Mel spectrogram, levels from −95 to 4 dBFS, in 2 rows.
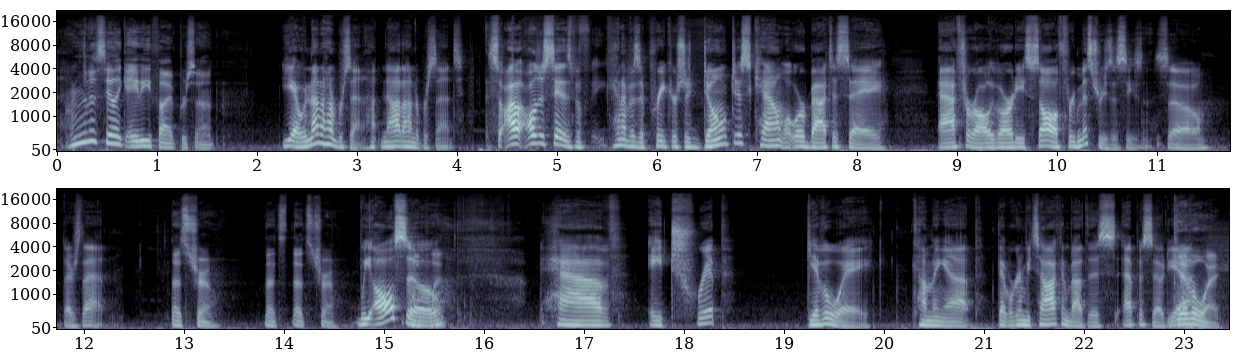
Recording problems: none

